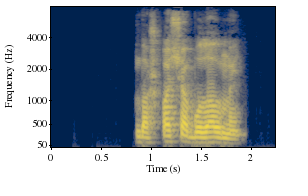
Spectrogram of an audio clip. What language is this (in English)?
Tatar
